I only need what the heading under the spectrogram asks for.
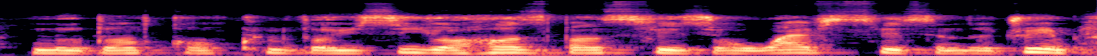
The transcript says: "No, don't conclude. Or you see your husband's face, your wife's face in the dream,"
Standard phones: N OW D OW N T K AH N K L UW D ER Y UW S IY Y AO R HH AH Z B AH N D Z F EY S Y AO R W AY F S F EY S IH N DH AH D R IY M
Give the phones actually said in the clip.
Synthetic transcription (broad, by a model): N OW D OW N T K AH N K L UW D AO Y UW S IY Y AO HH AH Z B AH N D S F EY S Y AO W AY F S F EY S IH N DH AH D R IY M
